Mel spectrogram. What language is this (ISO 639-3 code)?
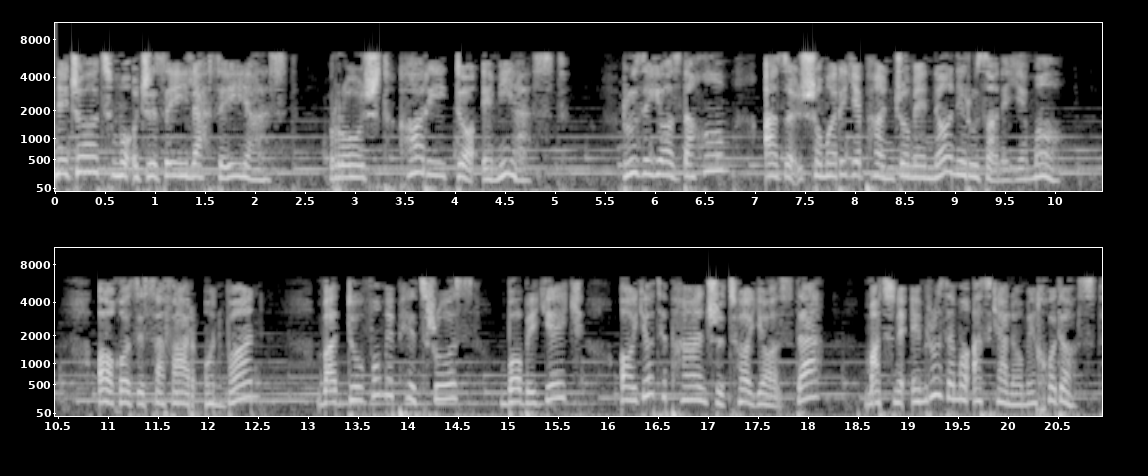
fas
